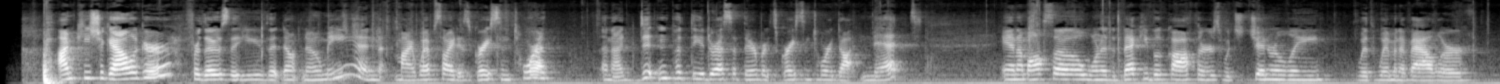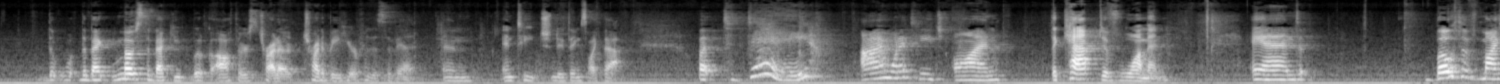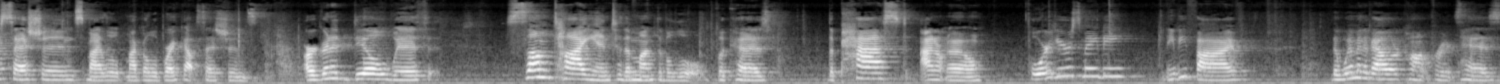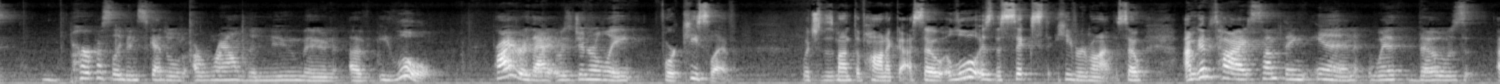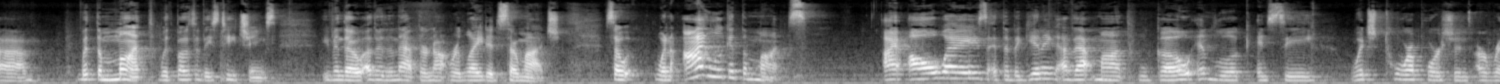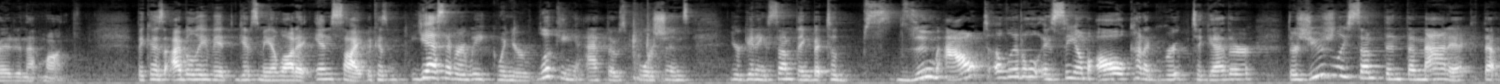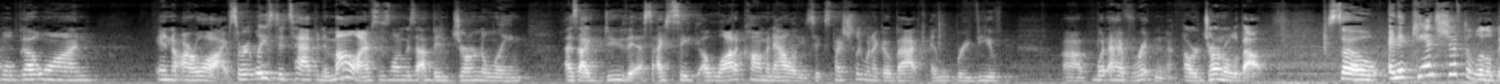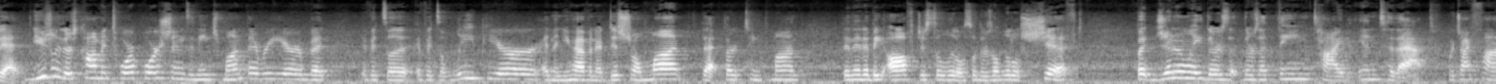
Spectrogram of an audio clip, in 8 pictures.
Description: This audio recording is from the recent Women of Valor conference in NC. It is about a segment from this week’s Torah Portion, Ki Tetzei (When you go out).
